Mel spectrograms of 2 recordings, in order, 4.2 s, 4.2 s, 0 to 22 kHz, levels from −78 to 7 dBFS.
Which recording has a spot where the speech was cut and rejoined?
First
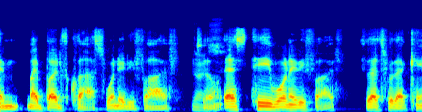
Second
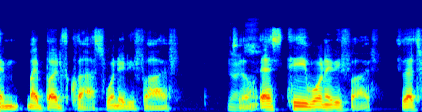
first; 1 cut; at 1.8 s

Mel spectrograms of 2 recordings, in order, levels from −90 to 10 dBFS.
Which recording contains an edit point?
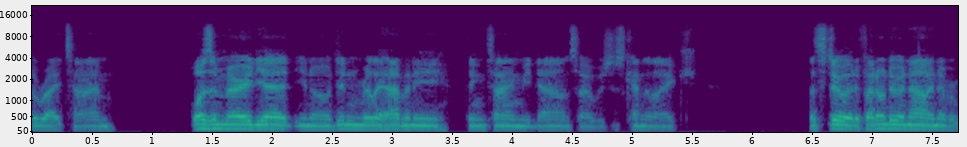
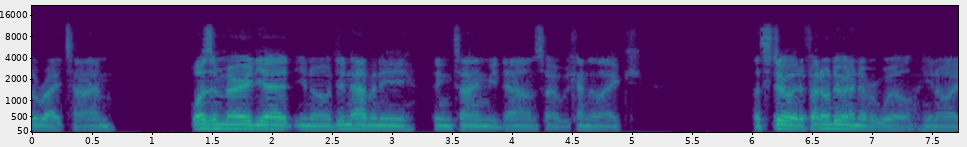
second; 3 cuts; at 2.7 s, 4.5 s, 6.8 s

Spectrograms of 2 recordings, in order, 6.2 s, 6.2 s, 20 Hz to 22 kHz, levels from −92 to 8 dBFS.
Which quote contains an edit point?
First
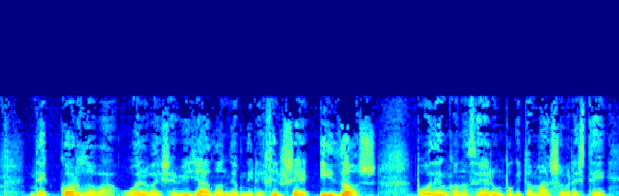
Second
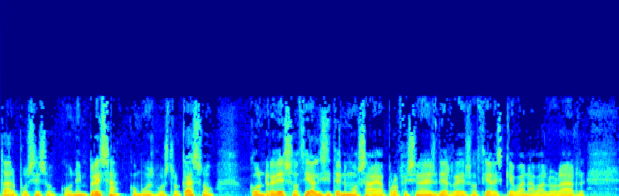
first; 2 cuts; at 2.4 s, 4.1 s

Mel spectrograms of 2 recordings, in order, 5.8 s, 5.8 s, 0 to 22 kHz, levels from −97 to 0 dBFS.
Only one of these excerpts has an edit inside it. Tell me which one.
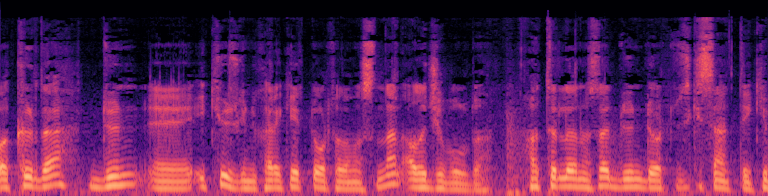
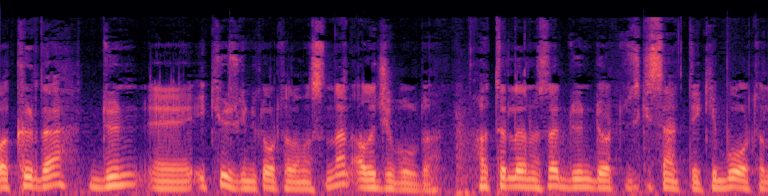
second; 1 cut; at 1.9 s

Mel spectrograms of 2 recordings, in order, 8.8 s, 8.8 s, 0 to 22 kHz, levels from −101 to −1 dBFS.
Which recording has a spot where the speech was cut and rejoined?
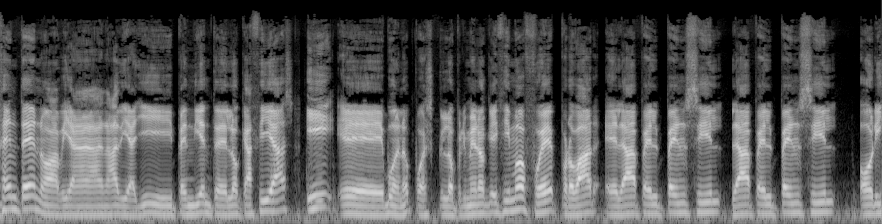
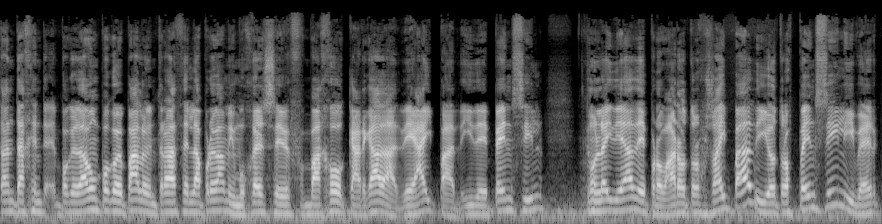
first; 2 cuts; at 3.0 s, 7.3 s

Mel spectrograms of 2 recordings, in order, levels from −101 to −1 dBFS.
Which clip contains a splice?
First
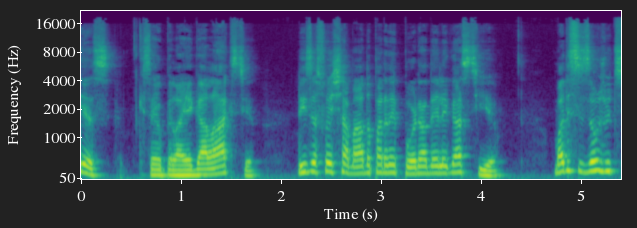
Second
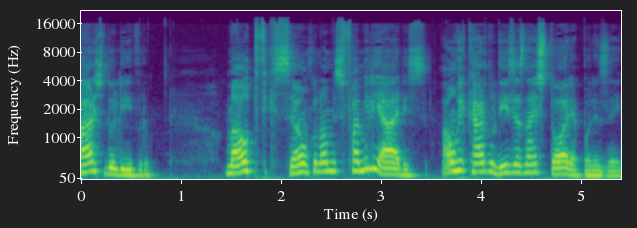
second; 2 cuts; at 2.3 s, 3.5 s

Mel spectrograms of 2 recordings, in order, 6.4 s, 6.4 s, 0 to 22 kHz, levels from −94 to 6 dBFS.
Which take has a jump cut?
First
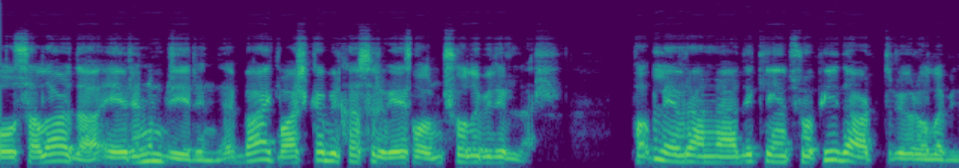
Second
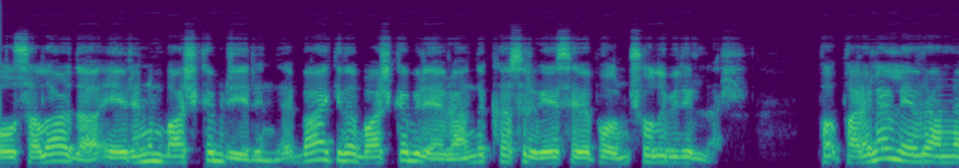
first; 5 cuts; at 1.1 s, 1.8 s, 2.2 s, 2.7 s, 4.3 s

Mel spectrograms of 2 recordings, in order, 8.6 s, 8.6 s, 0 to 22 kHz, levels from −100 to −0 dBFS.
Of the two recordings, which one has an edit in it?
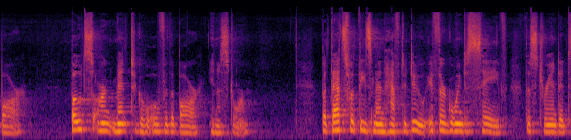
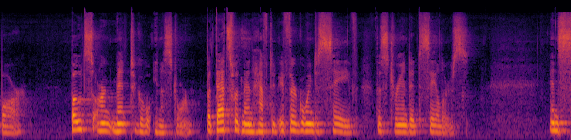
second; 4 cuts; at 2.2 s, 3.0 s, 3.6 s, 4.2 s

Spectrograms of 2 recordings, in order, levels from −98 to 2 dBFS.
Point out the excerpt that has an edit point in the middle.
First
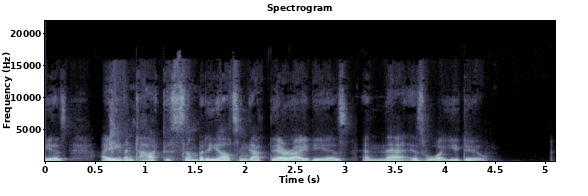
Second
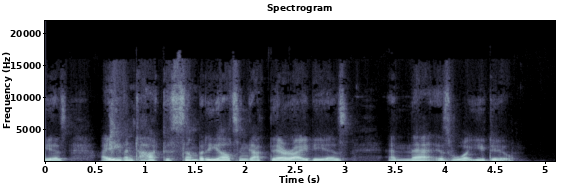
first; 1 cut; at 3.1 s

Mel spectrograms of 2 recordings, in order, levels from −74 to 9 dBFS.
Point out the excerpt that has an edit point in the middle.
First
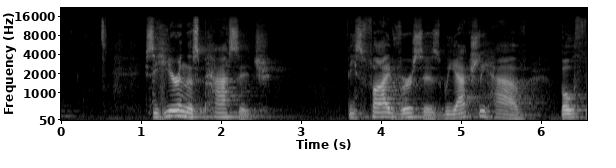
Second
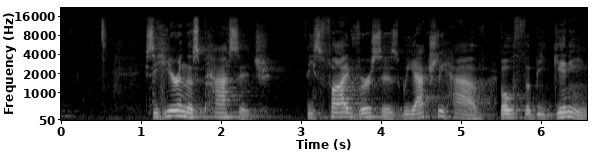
second; 2 cuts; at 2.9 s, 5.4 s

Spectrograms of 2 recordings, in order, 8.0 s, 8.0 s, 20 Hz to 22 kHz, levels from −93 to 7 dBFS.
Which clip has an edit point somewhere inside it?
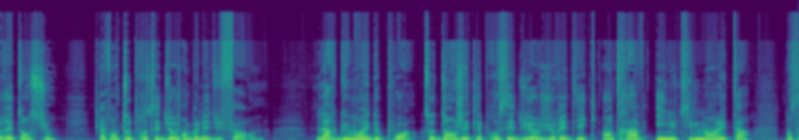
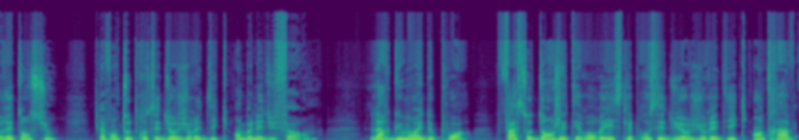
first; 3 cuts; at 1.8 s, 4.2 s, 4.7 s

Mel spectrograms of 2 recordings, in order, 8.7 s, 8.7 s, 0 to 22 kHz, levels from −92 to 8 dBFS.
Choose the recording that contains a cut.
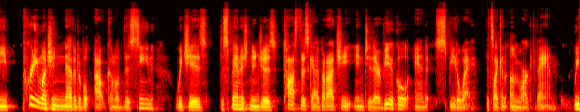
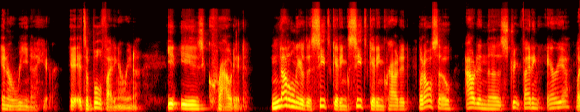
second; 1 cut; at 5.2 s

